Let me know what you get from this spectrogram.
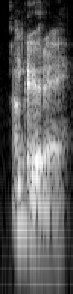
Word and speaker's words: Higure: Higure. – Okay. – Higure. Higure. Because it's always consonant and then vowel. And each of those is pronounced as a syllable.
